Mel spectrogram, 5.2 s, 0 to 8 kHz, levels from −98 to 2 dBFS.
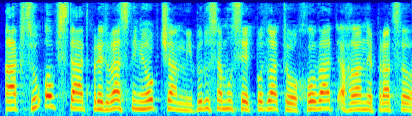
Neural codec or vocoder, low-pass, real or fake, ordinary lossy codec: codec, 16 kHz, 1.1 kbps, Voila-Tokenizer; none; fake; none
